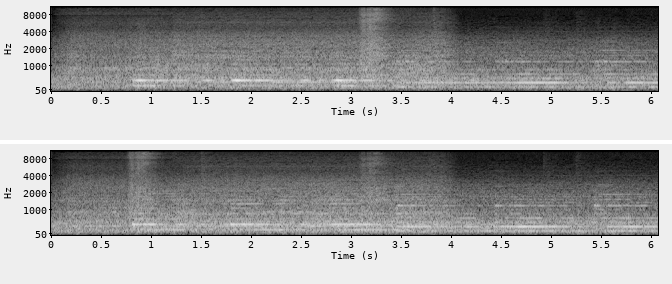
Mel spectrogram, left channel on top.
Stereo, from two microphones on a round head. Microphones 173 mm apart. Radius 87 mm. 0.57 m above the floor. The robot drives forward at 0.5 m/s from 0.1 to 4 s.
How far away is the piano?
About 1.6 m.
